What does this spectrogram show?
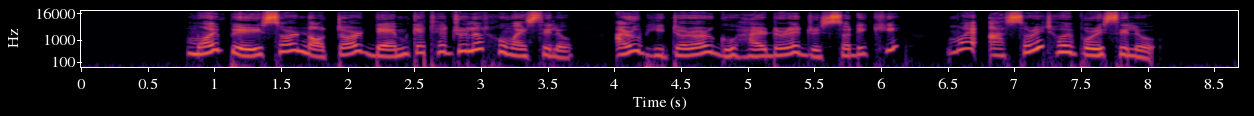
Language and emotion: Assamese, surprised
